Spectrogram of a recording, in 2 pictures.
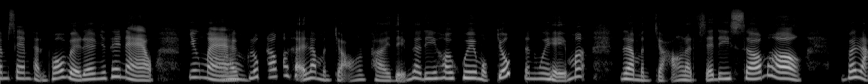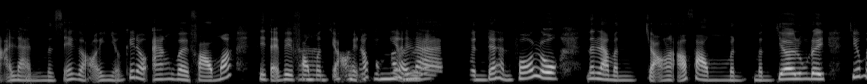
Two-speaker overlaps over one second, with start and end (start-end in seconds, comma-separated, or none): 11.6-13.0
